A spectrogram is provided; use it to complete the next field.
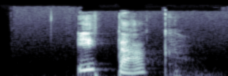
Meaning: so, now, right, okay (used at or near the beginning of a sentence, which is a logical conclusion from the previous one; corresponds in meaning to the terms 'thus', 'as a result', 'consequently')
- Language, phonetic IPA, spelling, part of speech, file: Russian, [ɪˈtak], итак, conjunction, Ru-итак.ogg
